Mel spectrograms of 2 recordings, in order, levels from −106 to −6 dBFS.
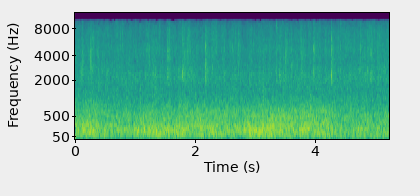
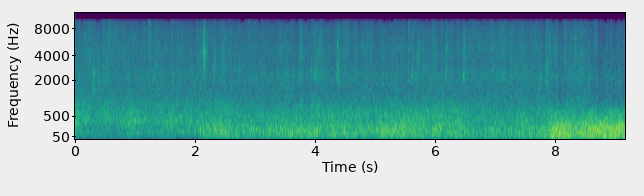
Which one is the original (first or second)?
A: first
